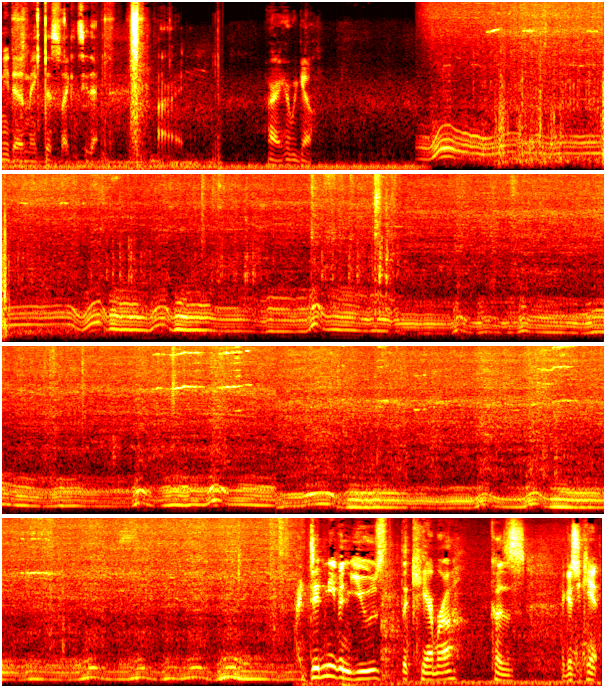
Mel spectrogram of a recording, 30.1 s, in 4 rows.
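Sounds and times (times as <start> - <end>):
engine throttle blips: 0.0 - 27.1
car engine running under load: 4.0 - 26.6.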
